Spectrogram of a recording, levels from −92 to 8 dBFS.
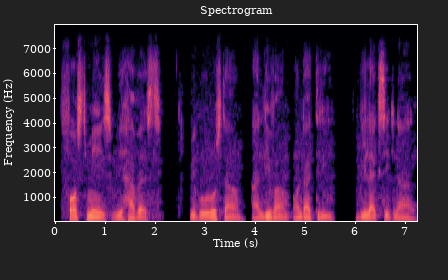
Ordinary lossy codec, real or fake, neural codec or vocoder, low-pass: none; real; none; none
